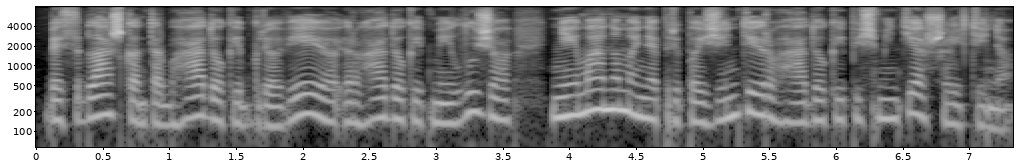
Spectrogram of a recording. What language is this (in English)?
Lithuanian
